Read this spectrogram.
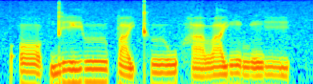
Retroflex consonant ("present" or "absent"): absent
